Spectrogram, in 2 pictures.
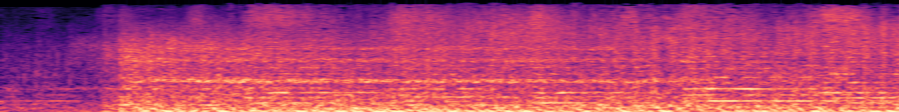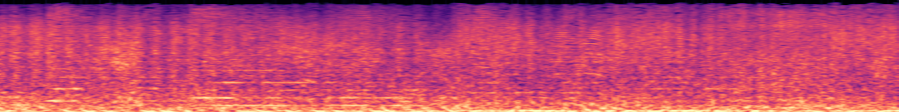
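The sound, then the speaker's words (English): Rockets fired from attack helicopters at a village: after a brief quiet moment, a sudden loud onset gives way to a sustained, roaring barrage with a steady droning hum beneath it that holds to the end. “A pilot pulls a trigger on his joystick. Rockets fire.”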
